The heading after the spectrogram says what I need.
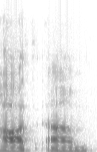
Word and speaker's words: Hoth: funny things about like George Lucas always says host instead of Hoth so all these little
